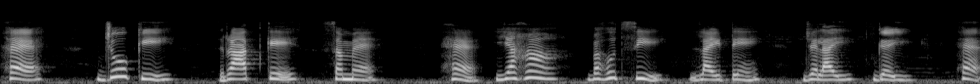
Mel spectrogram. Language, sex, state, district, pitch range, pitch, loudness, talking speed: Hindi, female, Rajasthan, Nagaur, 215-260 Hz, 240 Hz, -19 LUFS, 85 wpm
